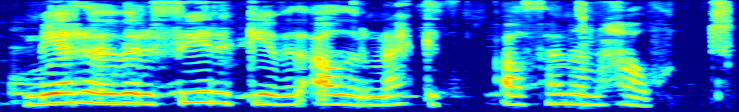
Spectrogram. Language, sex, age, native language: Icelandic, female, 12, Icelandic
